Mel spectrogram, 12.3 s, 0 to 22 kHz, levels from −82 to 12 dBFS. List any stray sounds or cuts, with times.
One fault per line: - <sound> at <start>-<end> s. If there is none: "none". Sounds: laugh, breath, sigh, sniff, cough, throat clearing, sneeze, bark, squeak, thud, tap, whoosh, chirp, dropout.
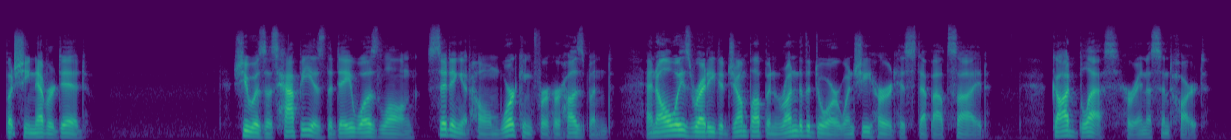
none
